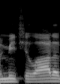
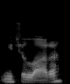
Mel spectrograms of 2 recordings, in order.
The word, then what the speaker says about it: Michelada: They chose the Michelada mix. Garrett learned how to pronounce Michelada. Oh, he was having trouble with that one. Yeah, he was calling it Michelada, like a Michelob.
